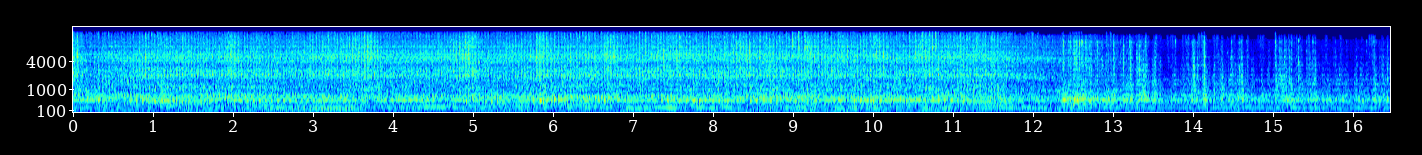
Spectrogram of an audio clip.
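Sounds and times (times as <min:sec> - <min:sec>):
old belt grinder running: 0:00.0 - 0:16.4.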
